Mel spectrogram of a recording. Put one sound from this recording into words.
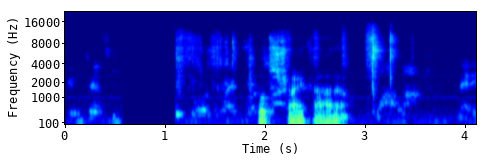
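A plastic card sleeve rustles and crinkles.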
